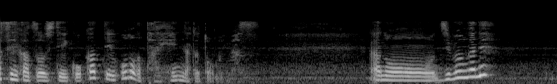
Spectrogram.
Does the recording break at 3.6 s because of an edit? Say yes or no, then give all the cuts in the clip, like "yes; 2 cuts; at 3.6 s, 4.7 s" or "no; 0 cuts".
yes; 1 cut; at 3.6 s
